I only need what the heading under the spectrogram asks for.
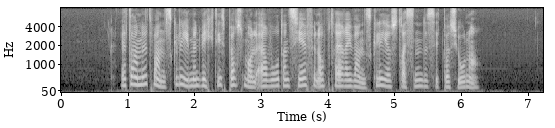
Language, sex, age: Norwegian, female, 40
